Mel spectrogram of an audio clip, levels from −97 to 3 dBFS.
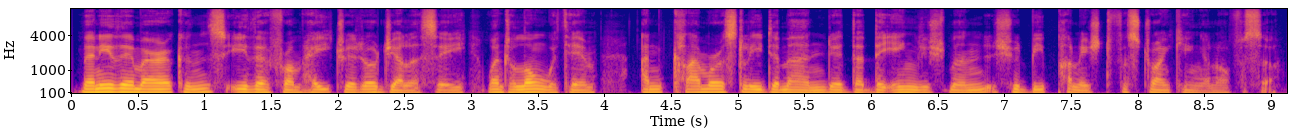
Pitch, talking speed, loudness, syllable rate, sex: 115 Hz, 170 wpm, -18 LUFS, 5.6 syllables/s, male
